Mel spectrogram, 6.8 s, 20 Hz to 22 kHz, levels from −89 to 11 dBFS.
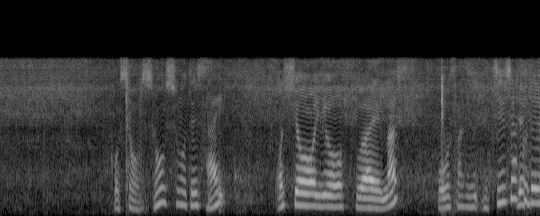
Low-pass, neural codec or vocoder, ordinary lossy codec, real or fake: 7.2 kHz; codec, 24 kHz, 6 kbps, HILCodec; none; fake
